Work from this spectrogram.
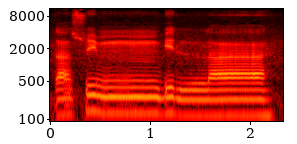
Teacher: Nomer dua asim billah bacaan ikhfa syafawi karena mim mati bertemu ba ikhfa samar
